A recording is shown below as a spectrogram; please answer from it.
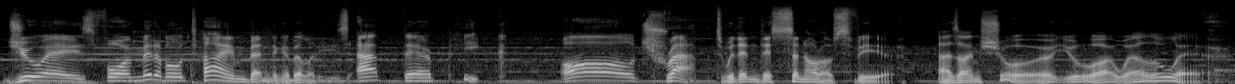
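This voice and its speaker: Taunting game villain, slow n theatrical, voice swings up and down, music behind. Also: male voice, medium pitch, sing-song. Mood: triumphant. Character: menacing, gloating male villain, theatrical and taunting. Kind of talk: scripted game voice acting.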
